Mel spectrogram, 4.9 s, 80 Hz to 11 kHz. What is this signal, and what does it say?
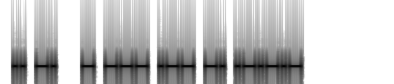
Morse code, heard as a keyed tone, about 25 wpm, 700 Hz. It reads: IN TOWN.
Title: Sentences from Top 1500 Words 25wpm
